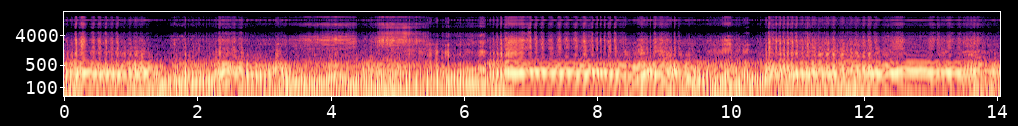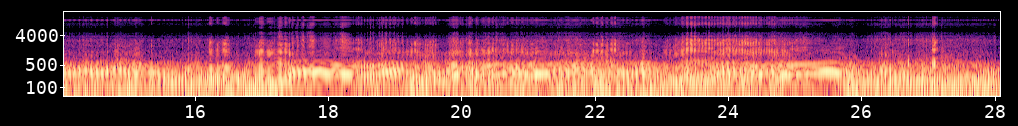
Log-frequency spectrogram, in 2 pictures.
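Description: Honda CRF450R's single-cylinder four-stroke engine revving hard under load, its pitch rising and falling over and over as the throttle is opened and closed through corners and straights.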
